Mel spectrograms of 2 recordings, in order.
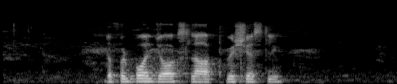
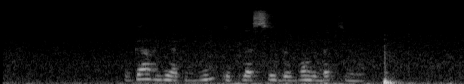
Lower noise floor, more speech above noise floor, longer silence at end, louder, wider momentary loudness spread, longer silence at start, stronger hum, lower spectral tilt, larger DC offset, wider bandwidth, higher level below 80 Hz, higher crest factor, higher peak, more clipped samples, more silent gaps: first, -59 dBFS vs -54 dBFS; first, 40 dB vs 23 dB; first, 1.15 s vs 0 s; first, -21 LUFS vs -32 LUFS; second, 15 LU vs 24 LU; first, 1.05 s vs 0.05 s; neither; about the same, -6.5 dB/octave vs -7 dB/octave; neither; second, 7.6 kHz vs 16.5 kHz; second, -60 dBFS vs -38 dBFS; second, 18 dB vs 26 dB; about the same, -4 dBFS vs -6 dBFS; neither; neither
